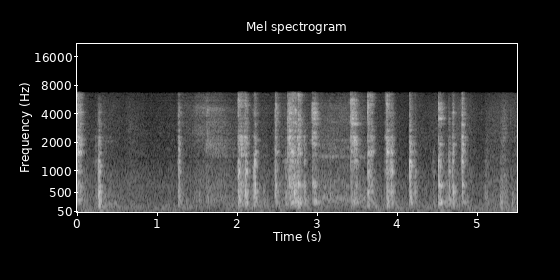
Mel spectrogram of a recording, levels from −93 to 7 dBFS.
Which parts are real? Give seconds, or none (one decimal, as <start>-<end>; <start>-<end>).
0.0-0.8; 4.0-5.5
